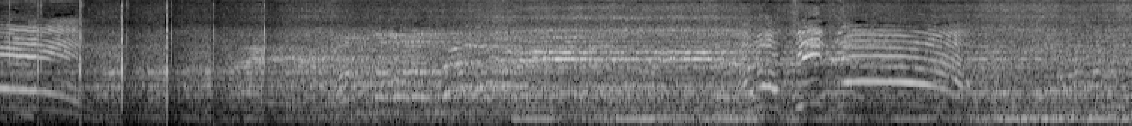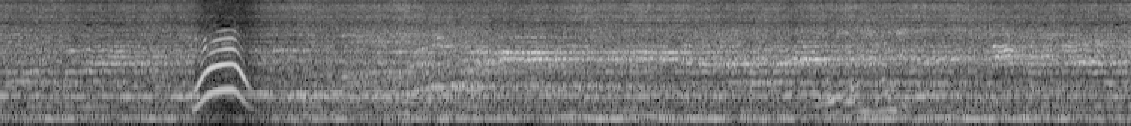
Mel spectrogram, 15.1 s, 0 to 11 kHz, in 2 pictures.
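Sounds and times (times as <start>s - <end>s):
music in a hall: 0.6s - 15.0s
spectators cheering: 8.8s - 9.4s.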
